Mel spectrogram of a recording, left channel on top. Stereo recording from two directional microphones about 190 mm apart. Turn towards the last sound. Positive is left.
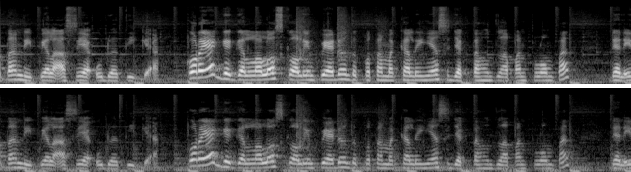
turn(degrees=30)  # may be behind; listen again after turning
